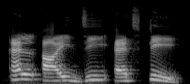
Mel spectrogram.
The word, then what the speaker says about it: light: My dear students, so g h like light l i g h t Think that like there is only l i t light. There is no g or h. So, there is no sound.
